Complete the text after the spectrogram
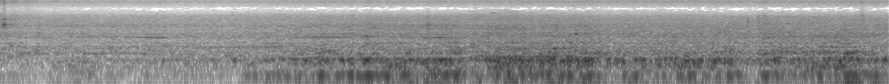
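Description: A car engine rumbles low, heard from inside the car, growing louder as it speeds up.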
